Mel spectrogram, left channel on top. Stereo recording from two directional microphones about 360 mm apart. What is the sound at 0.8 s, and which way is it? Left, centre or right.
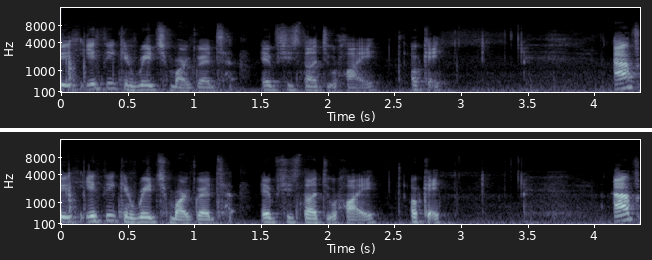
Speech, right.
